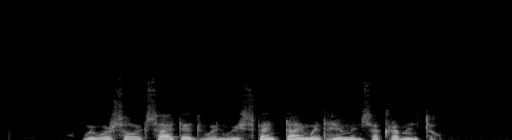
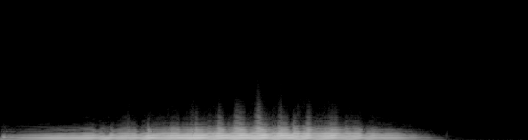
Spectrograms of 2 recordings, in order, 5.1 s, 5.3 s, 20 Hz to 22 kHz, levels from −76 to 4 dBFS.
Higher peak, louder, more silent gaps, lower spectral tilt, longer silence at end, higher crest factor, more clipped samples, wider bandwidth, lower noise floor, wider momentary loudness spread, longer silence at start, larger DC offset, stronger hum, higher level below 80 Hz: second, -8 dBFS vs -4 dBFS; second, -25 LUFS vs -19 LUFS; neither; about the same, -9 dB/octave vs -9 dB/octave; second, 0.75 s vs 0.95 s; about the same, 18 dB vs 16 dB; neither; about the same, 5.6 kHz vs 5.4 kHz; about the same, -71 dBFS vs -72 dBFS; second, 8 LU vs 12 LU; first, 0.85 s vs 0 s; neither; neither; second, -74 dBFS vs -68 dBFS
